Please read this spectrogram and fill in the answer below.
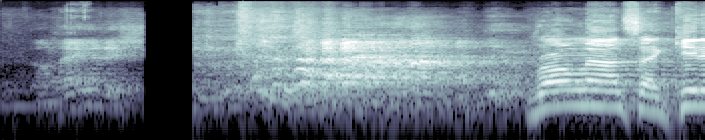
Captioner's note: laughter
